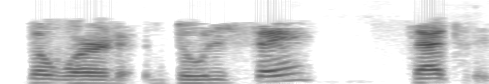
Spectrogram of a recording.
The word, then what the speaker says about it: dulce: If it's d u l c e, it's Spanish and it's pronounced dulce.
